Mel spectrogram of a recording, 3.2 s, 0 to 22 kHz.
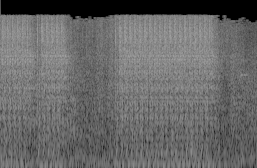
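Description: Rapid sustained gunfire from shooting zombies in the video game Left 4 Dead 2, a dense continuous burst of automatic fire with no pauses.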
